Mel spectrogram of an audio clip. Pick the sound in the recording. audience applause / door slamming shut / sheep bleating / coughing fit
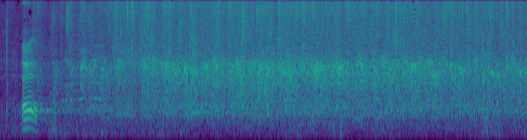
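audience applause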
